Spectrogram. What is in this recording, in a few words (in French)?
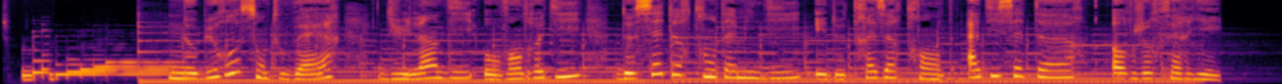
repondeur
